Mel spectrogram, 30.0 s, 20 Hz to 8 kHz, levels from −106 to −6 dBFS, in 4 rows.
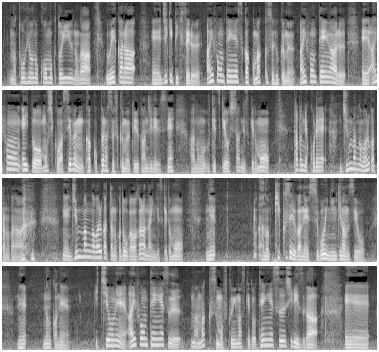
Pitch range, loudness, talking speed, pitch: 110-165 Hz, -20 LUFS, 355 characters per minute, 130 Hz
